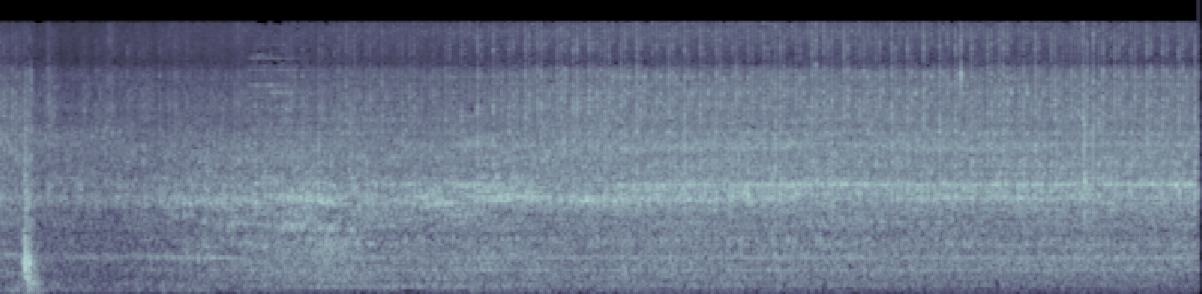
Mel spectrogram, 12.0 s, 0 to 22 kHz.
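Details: 2012 Toyota Hilux 2.5L (2,494 cc) diesel, manual 4x4 double cab: cranks, catches quickly and settles into a steady, even idle clatter with no stumbling. Normal start and idle, filmed while showing a no-start cause.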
